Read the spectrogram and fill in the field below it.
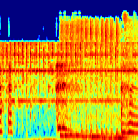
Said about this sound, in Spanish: ¿Pero la campana sonó?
